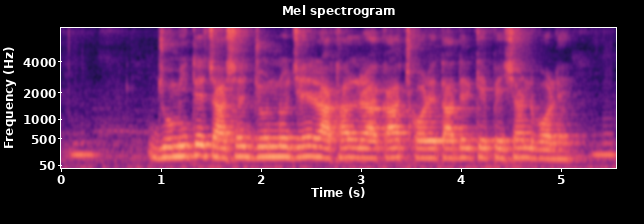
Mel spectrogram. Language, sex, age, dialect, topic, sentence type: Bengali, male, 18-24, Standard Colloquial, agriculture, statement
